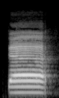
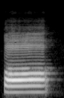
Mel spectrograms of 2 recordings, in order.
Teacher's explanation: ता बारीक है, तो मोटा है. ता के साउंड आ, ता, ये साउंड, और तो के साउंड तो, ओ, ये साउंड.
